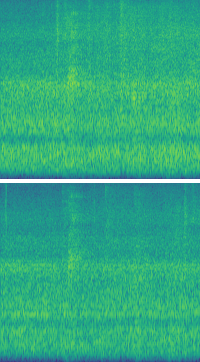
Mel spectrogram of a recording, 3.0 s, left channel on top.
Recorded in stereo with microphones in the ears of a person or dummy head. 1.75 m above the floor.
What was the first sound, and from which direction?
Footsteps, 60° left (ahead or behind).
